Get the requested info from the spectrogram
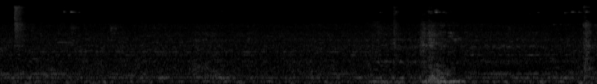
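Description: Metrolink commuter train rolling along at speed, heard from inside a passenger car: a steady rumble of wheels on the track, with a brief louder bump about four seconds in.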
